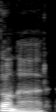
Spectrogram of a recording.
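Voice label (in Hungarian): "tanár", Hungarian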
